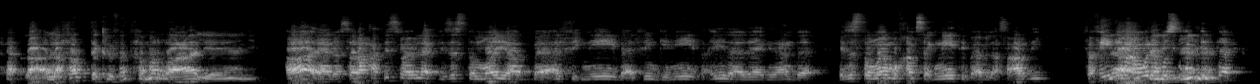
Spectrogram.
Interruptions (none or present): present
